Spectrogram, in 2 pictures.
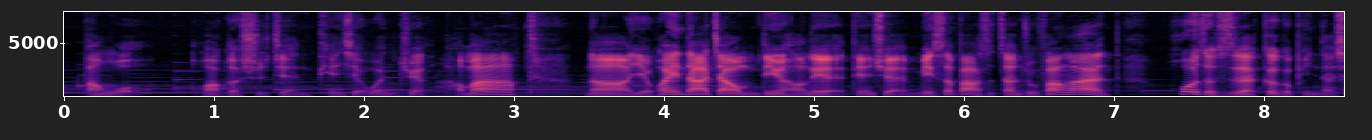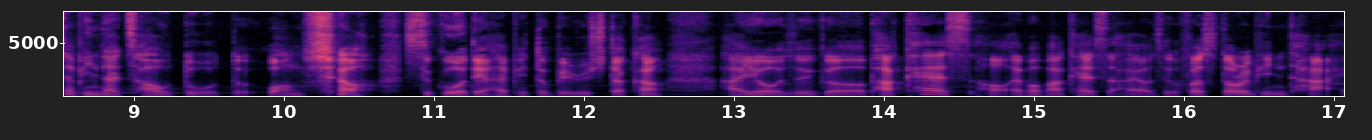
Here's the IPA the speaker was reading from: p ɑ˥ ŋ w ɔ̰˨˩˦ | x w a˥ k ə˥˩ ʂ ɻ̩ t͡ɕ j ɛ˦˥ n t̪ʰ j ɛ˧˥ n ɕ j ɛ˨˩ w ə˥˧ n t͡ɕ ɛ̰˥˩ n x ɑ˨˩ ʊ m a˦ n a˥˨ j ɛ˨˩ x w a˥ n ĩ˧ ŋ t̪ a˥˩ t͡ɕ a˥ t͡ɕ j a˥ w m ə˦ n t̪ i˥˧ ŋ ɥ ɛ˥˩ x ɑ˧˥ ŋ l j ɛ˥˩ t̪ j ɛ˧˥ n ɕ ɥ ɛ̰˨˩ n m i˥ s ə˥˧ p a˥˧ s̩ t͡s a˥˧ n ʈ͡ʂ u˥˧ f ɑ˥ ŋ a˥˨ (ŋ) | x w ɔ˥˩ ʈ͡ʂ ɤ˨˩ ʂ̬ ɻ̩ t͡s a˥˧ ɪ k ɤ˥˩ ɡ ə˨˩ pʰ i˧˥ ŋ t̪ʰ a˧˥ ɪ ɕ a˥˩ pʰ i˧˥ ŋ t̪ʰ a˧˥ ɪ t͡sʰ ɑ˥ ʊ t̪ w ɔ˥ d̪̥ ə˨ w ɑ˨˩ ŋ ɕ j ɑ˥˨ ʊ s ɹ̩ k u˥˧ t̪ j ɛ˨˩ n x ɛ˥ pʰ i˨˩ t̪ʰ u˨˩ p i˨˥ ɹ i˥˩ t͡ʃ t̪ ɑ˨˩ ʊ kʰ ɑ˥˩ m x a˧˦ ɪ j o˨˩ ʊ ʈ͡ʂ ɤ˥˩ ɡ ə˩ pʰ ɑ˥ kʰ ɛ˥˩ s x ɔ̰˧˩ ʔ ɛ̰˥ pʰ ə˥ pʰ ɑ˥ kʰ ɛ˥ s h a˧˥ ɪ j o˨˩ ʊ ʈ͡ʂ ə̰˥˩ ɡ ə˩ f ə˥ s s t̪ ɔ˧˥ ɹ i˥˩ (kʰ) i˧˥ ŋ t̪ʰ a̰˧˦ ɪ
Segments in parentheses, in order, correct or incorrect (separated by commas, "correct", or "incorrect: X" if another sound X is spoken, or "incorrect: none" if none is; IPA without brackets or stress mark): incorrect: n, incorrect: pʰ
